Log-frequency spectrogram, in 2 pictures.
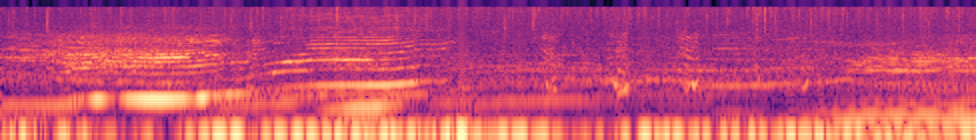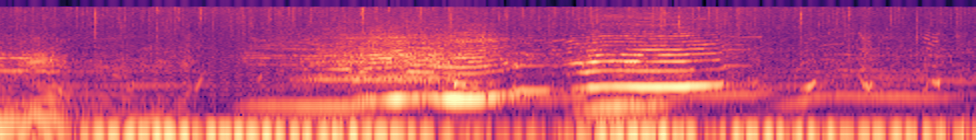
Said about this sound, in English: And the humpback whales will be passing by. They go south to give birth over in the Caribbean, and they come from the north.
